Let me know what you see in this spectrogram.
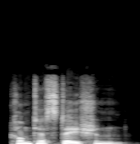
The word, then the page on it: contestation: British English; ɒ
